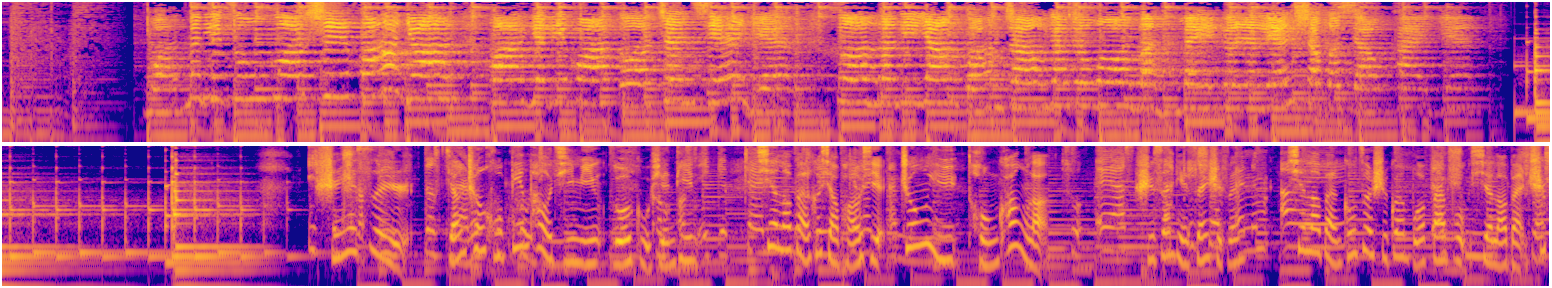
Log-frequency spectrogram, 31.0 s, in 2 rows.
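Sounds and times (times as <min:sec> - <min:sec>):
patriotic children's song instrumental: 0:01.3 - 0:30.9
speech: 0:19.5 - 0:30.9.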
